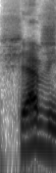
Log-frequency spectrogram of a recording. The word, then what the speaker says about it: Chevy: in that family and it rhymes with heavy rmes with heavy Chevy so Chevy yeah well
